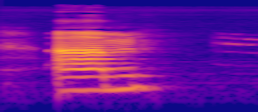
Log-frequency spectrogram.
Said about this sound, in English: Sorry, my cat's meowing. He wants to be a part of every broadcast.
